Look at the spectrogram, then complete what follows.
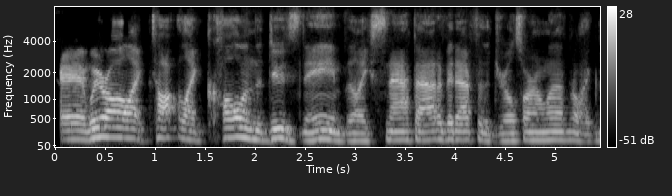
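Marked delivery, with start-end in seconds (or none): none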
